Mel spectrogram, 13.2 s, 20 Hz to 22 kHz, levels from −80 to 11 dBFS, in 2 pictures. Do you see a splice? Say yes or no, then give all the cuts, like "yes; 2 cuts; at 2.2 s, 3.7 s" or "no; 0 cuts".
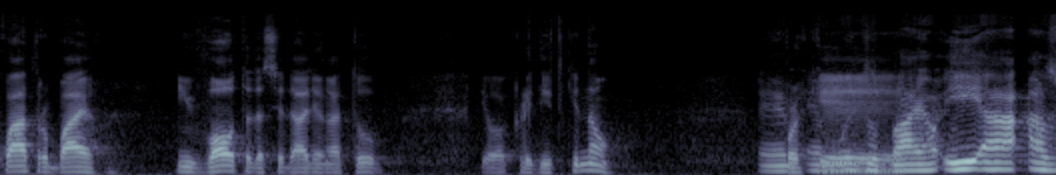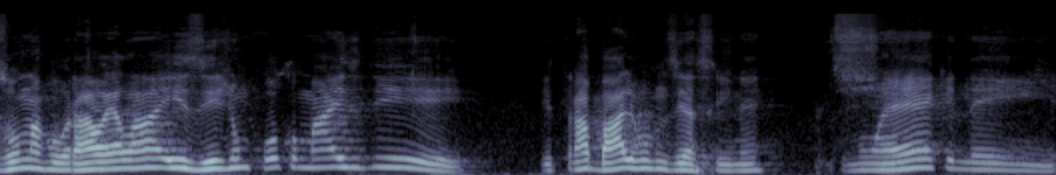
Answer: yes; 1 cut; at 2.9 s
